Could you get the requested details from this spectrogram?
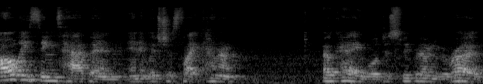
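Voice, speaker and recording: Over noticeable background noise and audible room echo, a man with an Alabama accent talks at a fairly quick pace and fairly high pitch, with ordinary pitch variation and big swings in loudness. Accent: Southern US (Alabama). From US South, Huntsville, Alabama. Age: 20s. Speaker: drag performer sharing bullying story. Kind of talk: personal testimony interview. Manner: casual, many fillers (um, like).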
